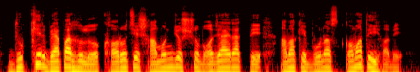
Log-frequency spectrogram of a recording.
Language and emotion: Bengali, sad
